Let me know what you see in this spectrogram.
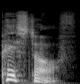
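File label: "pissed off", British English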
